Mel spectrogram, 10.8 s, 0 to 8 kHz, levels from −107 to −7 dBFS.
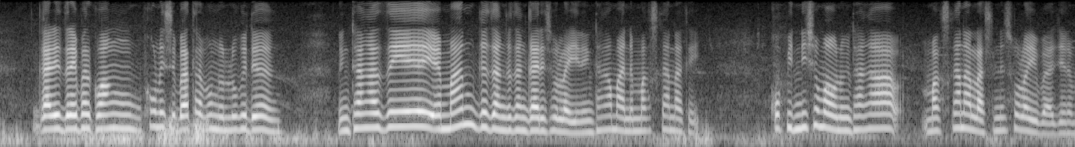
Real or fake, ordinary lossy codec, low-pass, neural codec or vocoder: real; none; none; none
